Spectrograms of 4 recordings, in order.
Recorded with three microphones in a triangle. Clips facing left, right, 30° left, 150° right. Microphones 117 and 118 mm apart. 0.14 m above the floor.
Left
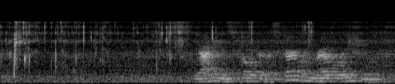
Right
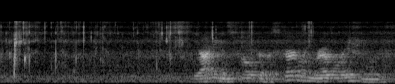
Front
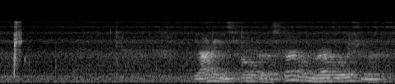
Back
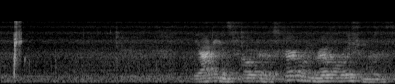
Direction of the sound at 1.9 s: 15° right.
